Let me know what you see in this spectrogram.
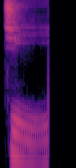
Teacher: Notice it also has that dipping third tone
